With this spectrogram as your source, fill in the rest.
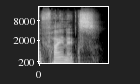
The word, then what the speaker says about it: FYNEX: Okay, I know it's pronounced as a FYNEX, and I'm from the Green Zone Academy.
